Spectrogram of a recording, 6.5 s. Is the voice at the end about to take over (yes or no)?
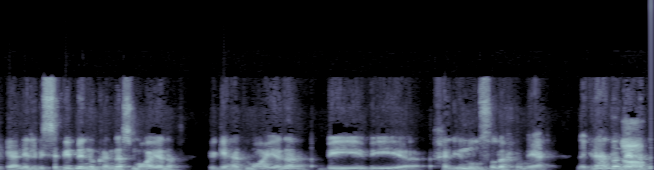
no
